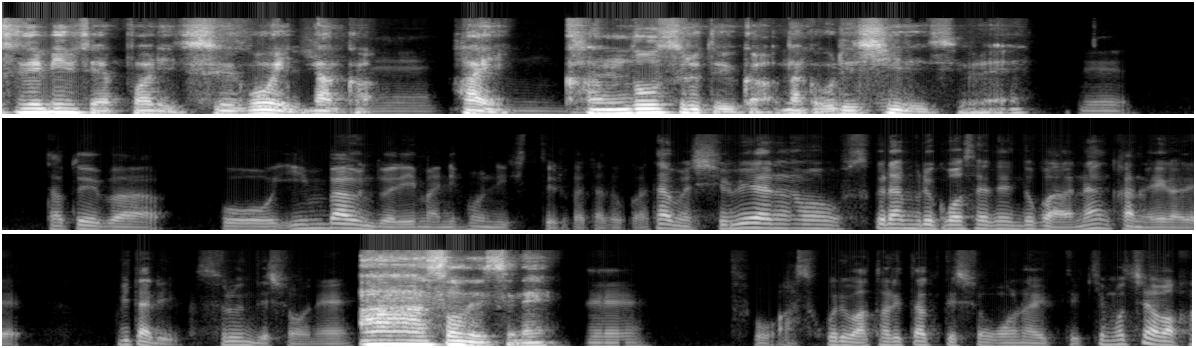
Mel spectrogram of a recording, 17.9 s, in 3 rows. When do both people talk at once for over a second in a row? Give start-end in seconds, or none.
0.9-2.9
